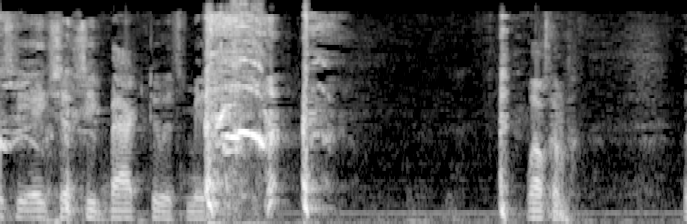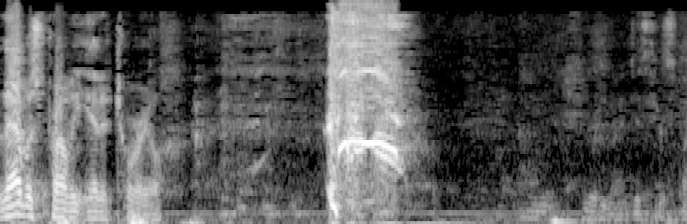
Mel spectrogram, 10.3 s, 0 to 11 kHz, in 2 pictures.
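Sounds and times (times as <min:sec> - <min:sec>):
speech: 0:00.0 - 0:02.2, 0:04.0 - 0:04.4, 0:05.1 - 0:06.6, 0:09.6 - 0:10.2
person coughing harshly: 0:00.1 - 0:00.8, 0:01.5 - 0:02.7, 0:03.7 - 0:04.0.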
